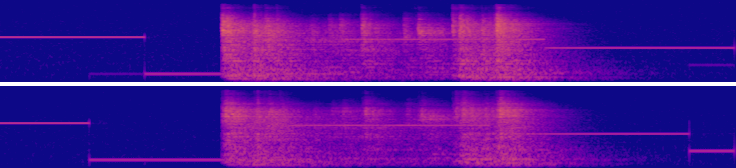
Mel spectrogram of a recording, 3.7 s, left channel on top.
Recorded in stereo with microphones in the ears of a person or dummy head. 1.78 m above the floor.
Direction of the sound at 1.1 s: 60° left (ahead or behind).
